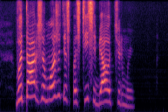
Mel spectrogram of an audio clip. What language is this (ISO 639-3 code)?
rus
